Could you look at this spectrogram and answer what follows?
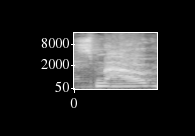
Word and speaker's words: Smaug: Smaug.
